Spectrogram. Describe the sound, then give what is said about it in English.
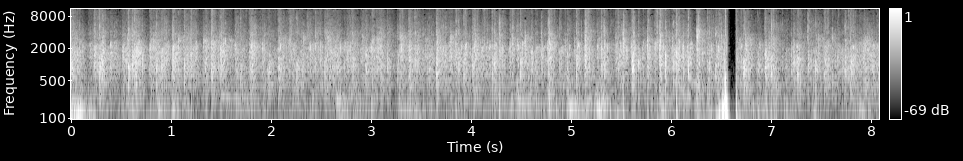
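An audience at a church service applauds, a dense, even wash of many hands clapping that holds steady from start to finish. “Will you put your hands together for them and welcome them?”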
